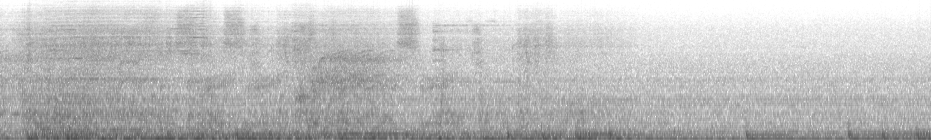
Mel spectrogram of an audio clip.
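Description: Game music with a deep bass line plays steadily.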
